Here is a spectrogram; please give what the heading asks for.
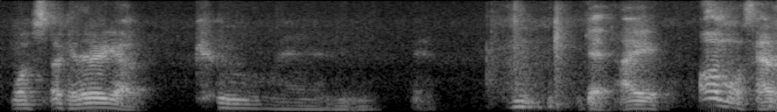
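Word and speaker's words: Kuehn: I just think of it as Kuin. Yeah. Like, I just pronounce it like that in my head because I'm like, that's how you spell it. So I'm going to pronounce it that way in my head. Exactly. Kuin, because then I know how to spell it.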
